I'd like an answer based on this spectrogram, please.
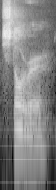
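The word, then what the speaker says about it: Storror: This game is called Storer Parkour Pro. Just like it's spelled on the shirt. S-T-O-R-R-O-R. Storer.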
